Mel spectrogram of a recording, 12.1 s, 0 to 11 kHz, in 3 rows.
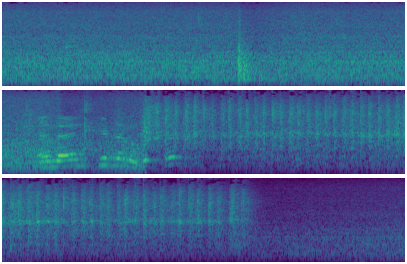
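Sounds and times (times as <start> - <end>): ice rattling in cocktail shaker: 5.4 - 10.6.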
